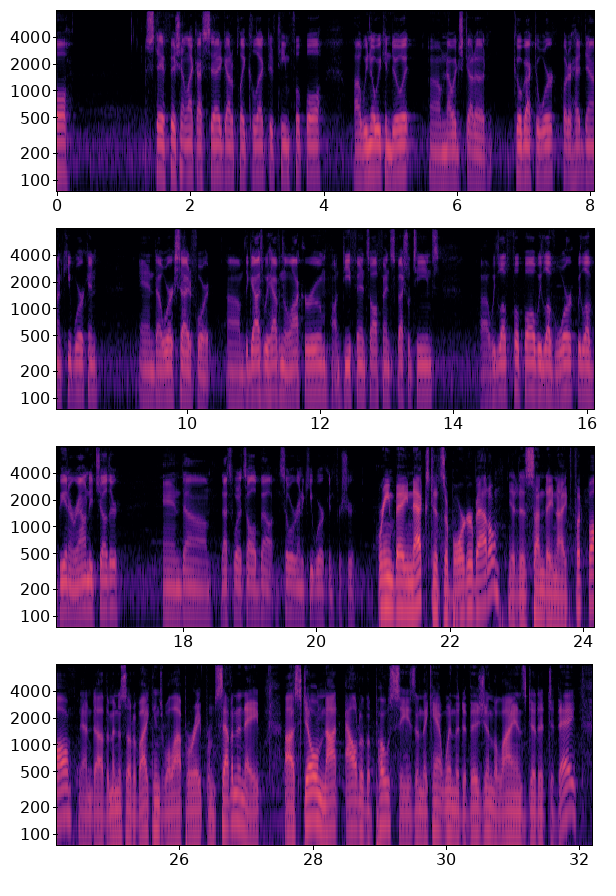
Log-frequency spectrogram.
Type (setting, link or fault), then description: setting, busy venue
